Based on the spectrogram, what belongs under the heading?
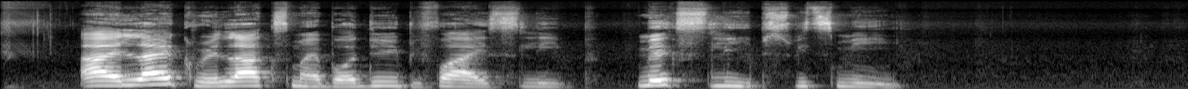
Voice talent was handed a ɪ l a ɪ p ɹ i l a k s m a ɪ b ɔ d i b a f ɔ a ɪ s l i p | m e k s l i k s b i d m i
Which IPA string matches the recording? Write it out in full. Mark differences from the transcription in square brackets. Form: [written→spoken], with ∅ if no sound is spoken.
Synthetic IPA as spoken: a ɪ l a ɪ [p→k] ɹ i l a k s m a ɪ b ɔ d i b [a→i] f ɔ a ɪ s l i p | m e k s l i [k→p] s [b→w] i [d→t] m i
